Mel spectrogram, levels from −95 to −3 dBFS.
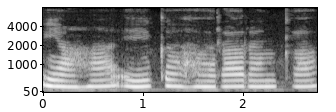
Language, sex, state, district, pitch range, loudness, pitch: Bhojpuri, female, Uttar Pradesh, Gorakhpur, 210-220 Hz, -14 LUFS, 210 Hz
